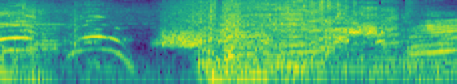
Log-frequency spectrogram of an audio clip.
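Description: Cartoon slapstick sound effects: a shattering crash with quick swooping up-and-down tones, followed about a second in by background music.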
